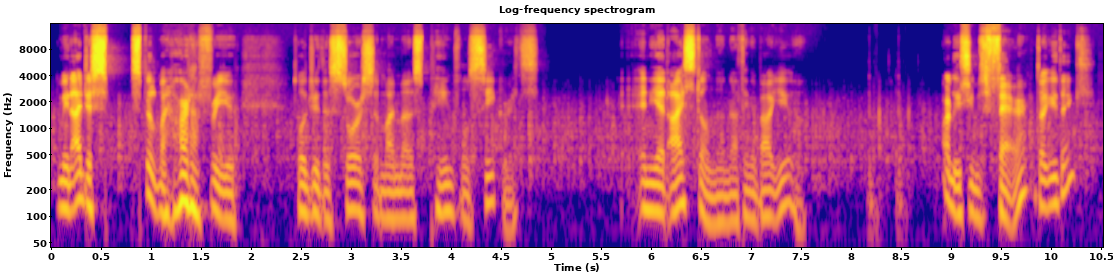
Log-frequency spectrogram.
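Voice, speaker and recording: A man acting as an ancient elf with a low voice, in an intimate fantasy ASMR roleplay. He is wistful and measured, with a gently teasing streak. There is noticeable noise behind the voice. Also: expressive, close to an everyday voice. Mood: gently curious. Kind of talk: ASMR character roleplay, intimate scripted monologue.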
